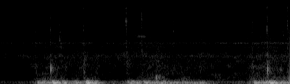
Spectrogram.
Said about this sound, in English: So here I am writing our first inner join query.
